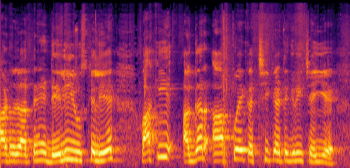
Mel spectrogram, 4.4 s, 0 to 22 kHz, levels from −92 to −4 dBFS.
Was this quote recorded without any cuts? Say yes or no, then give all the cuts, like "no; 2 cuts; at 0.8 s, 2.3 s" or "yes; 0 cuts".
yes; 0 cuts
